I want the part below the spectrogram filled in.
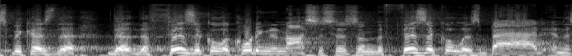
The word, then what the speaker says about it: Gnosticism: If you want to say it phonetically, Gnosticism, because there's a silent G at the front.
